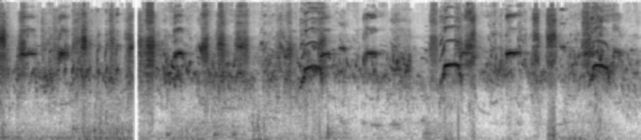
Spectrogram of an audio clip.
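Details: Budgies chirping in a cheerful flock: busy high warbling chatter with bright short whistles, some rising, some falling, repeated at uneven intervals over steady scratchy twittering.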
